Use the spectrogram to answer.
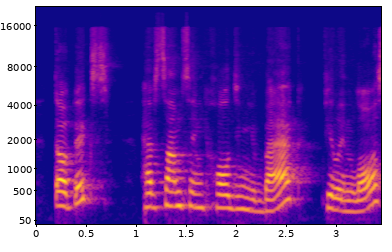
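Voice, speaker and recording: A woman with a Ukrainian accent speaks in a dark, mellow tone with lively intonation. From Ukraine. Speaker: podcast host. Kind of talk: show intro and sponsor reads.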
